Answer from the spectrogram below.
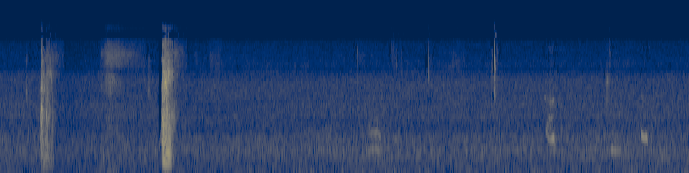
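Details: Two short, sharp, explosive sneezes, then a few faint snuffles, in a quiet room; sneezing.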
